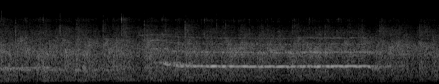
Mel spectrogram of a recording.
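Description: A church congregation at a Sunday service of praise and thanksgiving breaks into sustained, dense applause that holds steady for several seconds, filling the room evenly with no speech over it.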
